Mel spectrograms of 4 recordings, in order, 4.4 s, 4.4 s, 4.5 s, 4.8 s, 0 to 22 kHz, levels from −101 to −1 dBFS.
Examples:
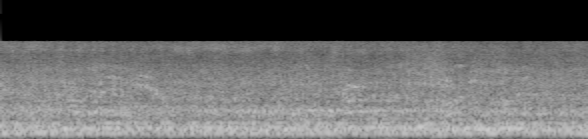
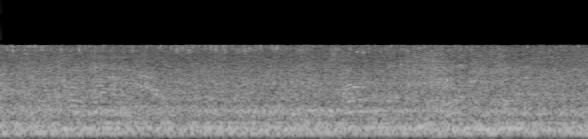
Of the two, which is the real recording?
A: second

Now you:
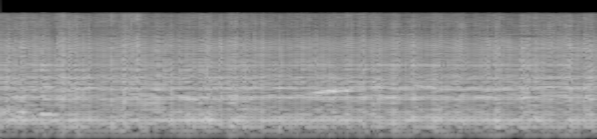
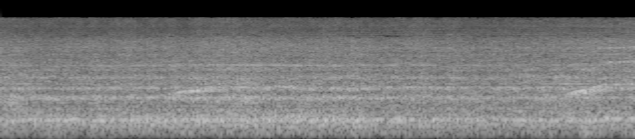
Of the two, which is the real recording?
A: second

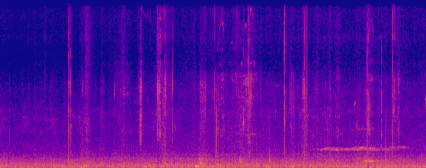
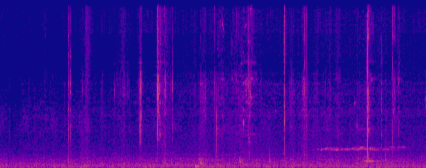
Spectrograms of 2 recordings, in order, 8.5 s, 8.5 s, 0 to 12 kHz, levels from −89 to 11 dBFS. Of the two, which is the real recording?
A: first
